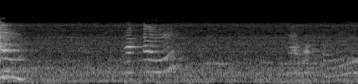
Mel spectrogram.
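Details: Pet Alexandrine parakeet indoors, mimicking words and meowing: short harmonic chattering calls with a meow-like note near the start, a quick pair of bright stacked calls mid-clip, softer chatter late, steady room hiss behind.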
